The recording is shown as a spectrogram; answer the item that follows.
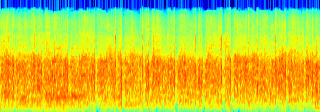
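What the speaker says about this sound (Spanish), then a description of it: "Un fuerte aplauso por el descubrimiento" Steady applause from a gathered crowd at a community museum's anniversary event as a plaque is unveiled, a thick continuous patter of many hands with voices faintly mixed in.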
